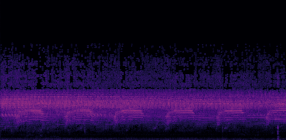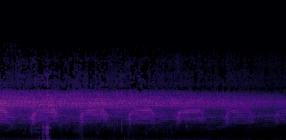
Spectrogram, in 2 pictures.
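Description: Outdoor insect chorus: a steady high buzz with a repeating pulsing call, about one and a half notes a second, fading out toward the end. Two faint clicks come about halfway through.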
